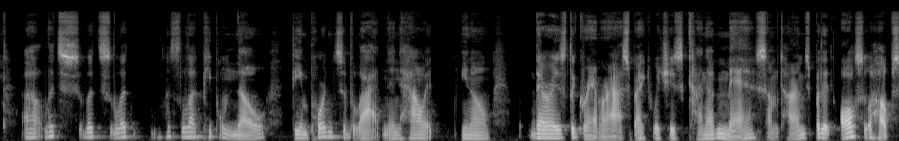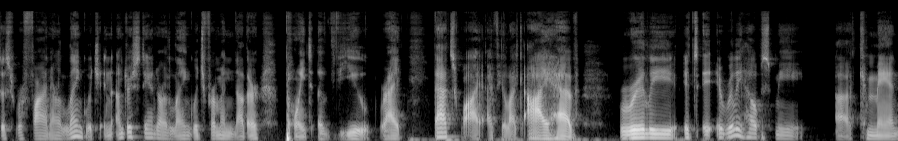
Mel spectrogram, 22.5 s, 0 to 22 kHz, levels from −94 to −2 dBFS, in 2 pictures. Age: 30-49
